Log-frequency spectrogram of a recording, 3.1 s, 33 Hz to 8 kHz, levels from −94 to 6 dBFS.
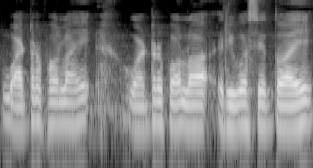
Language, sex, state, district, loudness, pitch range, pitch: Marathi, male, Maharashtra, Sindhudurg, -16 LUFS, 130-150 Hz, 135 Hz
